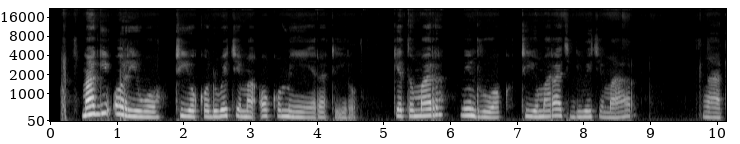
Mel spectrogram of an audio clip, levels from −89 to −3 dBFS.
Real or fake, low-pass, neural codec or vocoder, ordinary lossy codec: real; none; none; none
